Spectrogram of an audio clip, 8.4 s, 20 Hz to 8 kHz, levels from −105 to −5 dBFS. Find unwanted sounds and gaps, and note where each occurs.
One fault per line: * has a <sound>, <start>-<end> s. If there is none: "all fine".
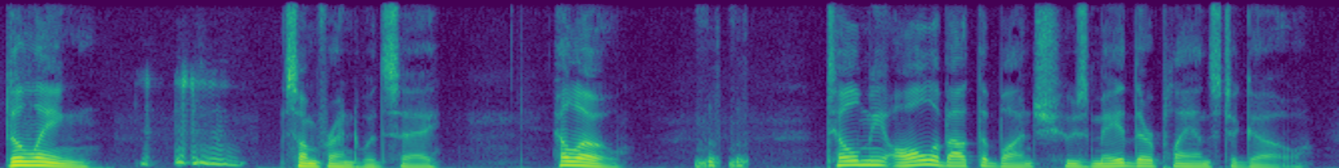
* has a throat clearing, 0.8-1.6 s
* has a laugh, 4.3-4.7 s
